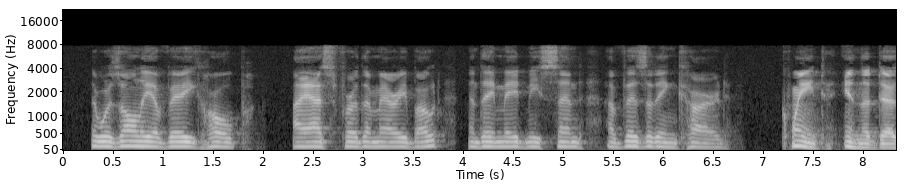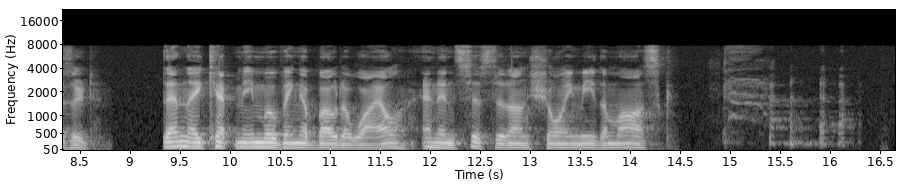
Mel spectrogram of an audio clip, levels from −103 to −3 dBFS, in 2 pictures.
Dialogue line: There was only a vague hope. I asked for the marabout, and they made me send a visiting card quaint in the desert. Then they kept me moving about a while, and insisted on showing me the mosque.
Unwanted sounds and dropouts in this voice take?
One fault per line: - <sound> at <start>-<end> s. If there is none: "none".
- laugh at 14.8-16.3 s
